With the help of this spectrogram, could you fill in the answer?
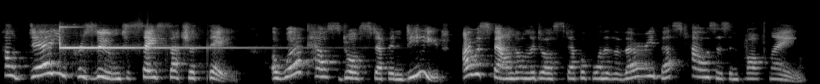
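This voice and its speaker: A woman's voice: high voice, lively intonation, a little fast, few pauses, highs cut off, noisy background. An actress playing a flighty, self-important young lady in a theatrical comedy, arch and declamatory. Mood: haughty. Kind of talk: theatrical radio comedy monologue and dialogue.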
